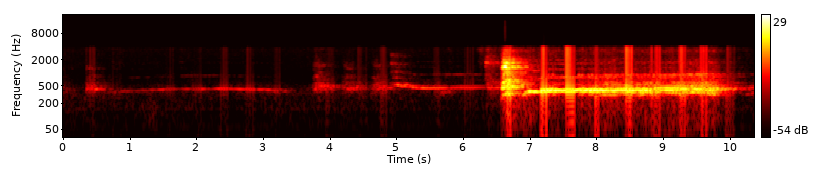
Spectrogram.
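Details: Domestic dog giving a feeble, half-hearted howl: soft, steady mid-pitched tones drawn out for a few seconds with short breaks, then a sudden much louder, sustained wavering howl with rich overtones and crackling clicks for the last four seconds.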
